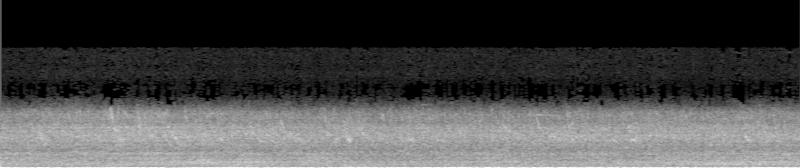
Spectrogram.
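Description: A huge flock of starlings calling together as a dense, steady mass of chatter, over a steady low rumble.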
